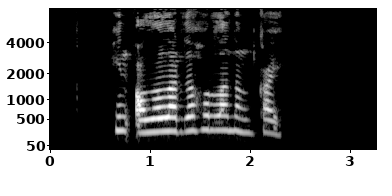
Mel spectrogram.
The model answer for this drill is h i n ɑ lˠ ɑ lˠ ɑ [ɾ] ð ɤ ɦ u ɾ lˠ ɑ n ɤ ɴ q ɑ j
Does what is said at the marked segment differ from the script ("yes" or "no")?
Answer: no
